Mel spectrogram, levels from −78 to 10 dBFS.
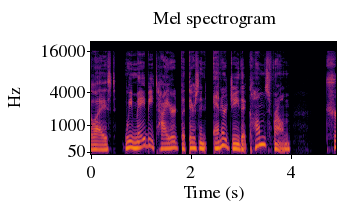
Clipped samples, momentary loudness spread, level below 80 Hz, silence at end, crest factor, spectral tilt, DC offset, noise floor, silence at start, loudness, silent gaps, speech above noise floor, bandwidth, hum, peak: under 0.1%; 8 LU; -52 dBFS; 0 s; 16 dB; -5 dB/octave; under 0.1%; -63 dBFS; 0 s; -21 LUFS; none; 42 dB; 17 kHz; none; -6 dBFS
